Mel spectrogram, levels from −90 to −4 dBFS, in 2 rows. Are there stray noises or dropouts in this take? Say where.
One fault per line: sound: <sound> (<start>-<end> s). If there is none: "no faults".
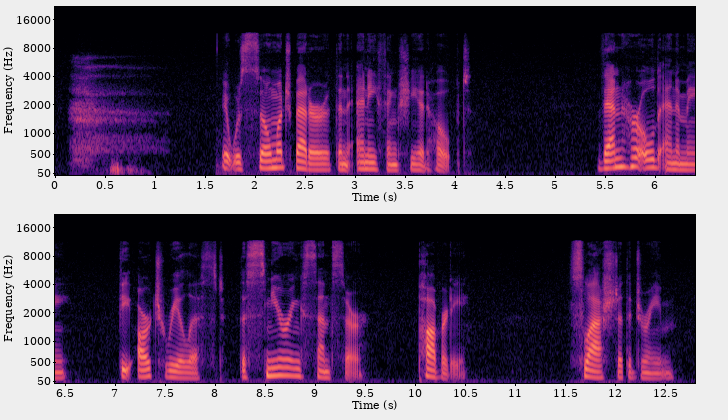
sound: sigh (0.1-1.2 s)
